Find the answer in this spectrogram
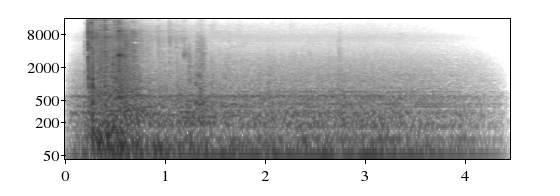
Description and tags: train door open 1a
The sound of a pneumatic door opening on a typical EMU train. Recorded with the Zoom H6 XY Module.
mechanical, emu, sliding, open, door, close, opening, pneumatic, train, closing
